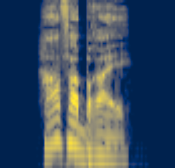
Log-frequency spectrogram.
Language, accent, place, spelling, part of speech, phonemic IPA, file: German, Germany, Berlin, Haferbrei, noun, /ˈhaːfɐˌbʁaɪ̯/, De-Haferbrei.ogg
- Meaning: oatmeal, porridge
